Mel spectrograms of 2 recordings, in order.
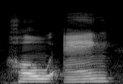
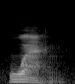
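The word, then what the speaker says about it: Hoàng: heard this before legit hoang like are you kidding me nobody's going out around here going hoenn around no no it's not Hoang it's Wang clang and a fun fact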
